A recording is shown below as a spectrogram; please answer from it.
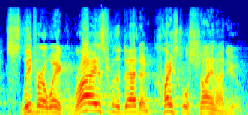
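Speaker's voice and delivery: loud, high proclamation, easing at the end; ringing pulpit cry; commanding shout. Acted. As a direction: call the sleeper to wake. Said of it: "hear the command of Christ".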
